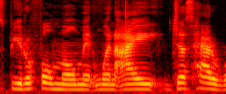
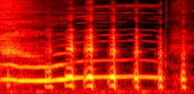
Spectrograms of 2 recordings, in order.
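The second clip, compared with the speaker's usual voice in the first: teary laugh; 8 dB louder than usual. Real, not acted. Laughing at her own tears.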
